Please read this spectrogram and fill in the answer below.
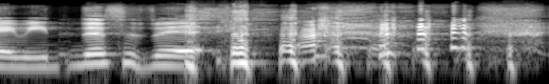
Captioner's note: laughter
